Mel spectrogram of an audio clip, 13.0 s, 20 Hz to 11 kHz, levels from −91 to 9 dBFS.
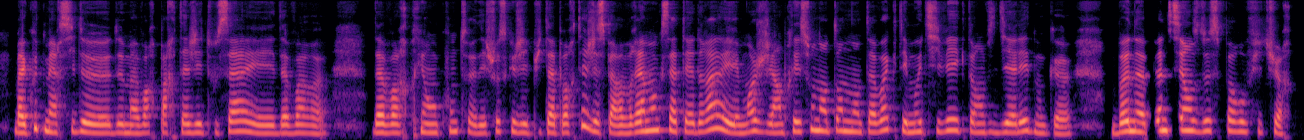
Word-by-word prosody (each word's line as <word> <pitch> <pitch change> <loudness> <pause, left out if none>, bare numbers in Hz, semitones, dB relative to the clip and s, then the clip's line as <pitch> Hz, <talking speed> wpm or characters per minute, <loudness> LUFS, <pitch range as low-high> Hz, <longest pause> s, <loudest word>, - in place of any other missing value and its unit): Bah 200 - +7
écoute, 275 +10 0
merci 225 -1 -1
de 205 -4 +3
de 200 +1 -2
m'avoir 195 0 -3
partagé 205 0 -3
tout 205 +1 -15
ça 230 +4 +2
et 190 -2 0
d'avoir, 195 0 -2
heu, 175 - -6 0.5
d'avoir 205 -1 +2
pris 230 - -6
en 205 0 0
compte, 230 +3 -7
des 190 -2 -2
choses 230 +5 -4
que 230 - -2
j'ai 205 -2 -2
pu 215 - -12
t'apporter. 205 - 0
J'espère 210 -7 +1
vraiment 230 +7 +4
que 265 - -4
ça 250 -3 +2
t'aidera 235 +5 +1
et 205 -4 +4
moi 215 +5 0
j'ai 220 -4 -3
l'impression 225 +6 0
d'entendre 245 0 +1
dans 225 -1 -1
ta 220 0 -1
voix 255 +5 0
que 265 - -20
tu 235 - -1
es - - +4
motivée 225 +3 -1
et - - -1
que 260 - -20
tu 230 - -2
as - - -3
envie 210 0 -7
d'y 210 +2 +1
aller. 220 +4 +3
Donc, 195 -5 -8
heu, 175 0 -3 0.4
bonne, 230 +4 +6
heu, 220 - +4
bonne 255 +1 +5
séance 250 -2 +2
de 240 - +1
sport 240 -1 -2
au 230 - 0
futur. 210 -4 -6
215 Hz, 260 wpm, -21 LUFS, 200-235 Hz, 0.5 s, Bah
